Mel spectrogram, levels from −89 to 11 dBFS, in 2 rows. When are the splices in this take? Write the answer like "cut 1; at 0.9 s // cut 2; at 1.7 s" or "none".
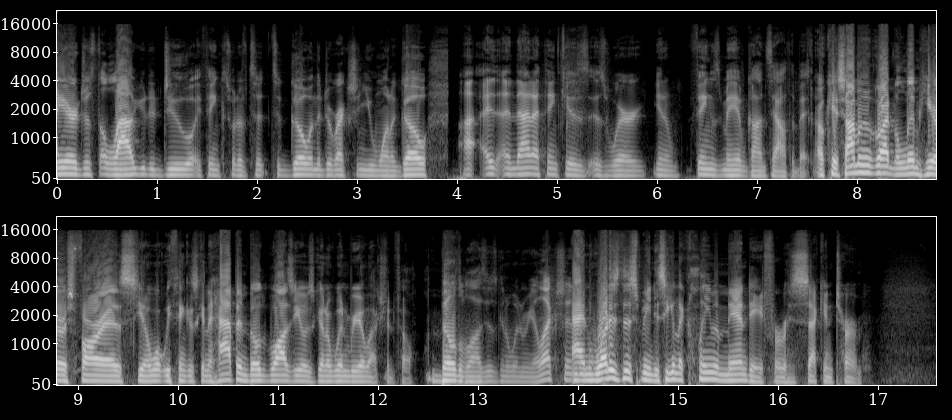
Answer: cut 1; at 3.9 s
